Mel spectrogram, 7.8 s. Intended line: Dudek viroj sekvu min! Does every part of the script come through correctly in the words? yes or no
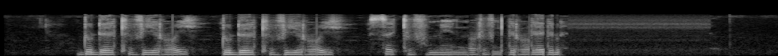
no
